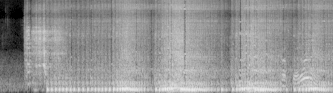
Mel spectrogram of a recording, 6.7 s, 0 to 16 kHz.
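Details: 1994 Suzuki GN125 that would not start, after cleaning the CV carburettor, choke on; catches right away, then settles into an even single-cylinder thump with a few clean throttle blips, starting and running healthy.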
